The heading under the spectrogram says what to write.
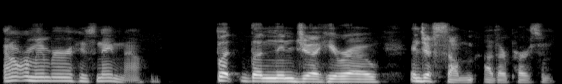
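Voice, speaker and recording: A man's voice: medium pitch, moderate pace, no room sound. A young man improvising a fan-fiction story, rambling with many fillers and self-corrections. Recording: dull lo-fi dry recording.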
